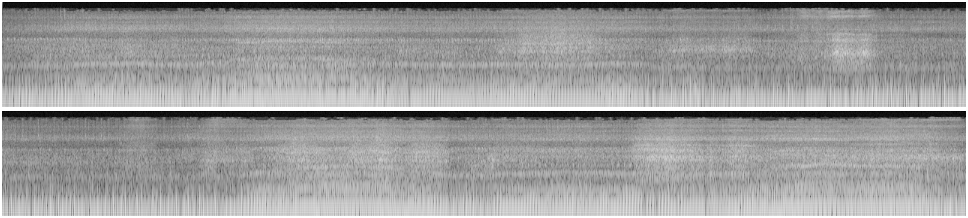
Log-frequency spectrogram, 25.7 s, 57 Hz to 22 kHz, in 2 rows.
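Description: BMW R1200GS boxer-twin engine running on the road, its pitch rising and falling several times as the bike speeds up and slows, over a steady low rumble.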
